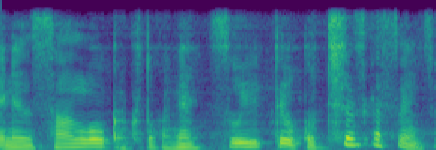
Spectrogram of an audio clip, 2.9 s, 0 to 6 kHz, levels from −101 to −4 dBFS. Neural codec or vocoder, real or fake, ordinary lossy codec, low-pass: codec, 24 kHz, 1 kbps, SNAC; fake; none; 5.4 kHz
